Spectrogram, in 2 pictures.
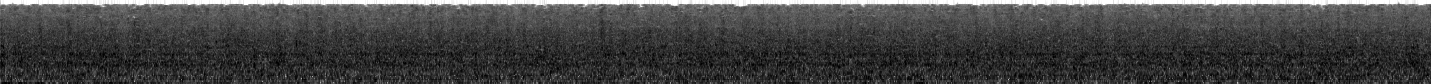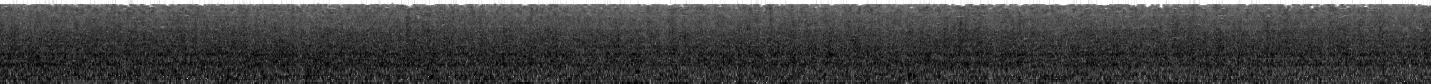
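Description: Steady rain falling, an even hiss without change in level.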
